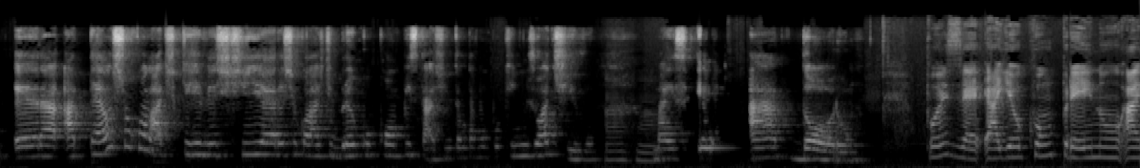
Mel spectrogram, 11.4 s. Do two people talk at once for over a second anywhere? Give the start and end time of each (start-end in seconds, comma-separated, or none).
none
